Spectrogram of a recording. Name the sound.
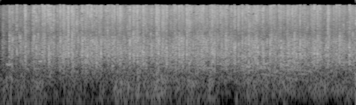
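loud applause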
